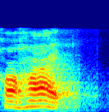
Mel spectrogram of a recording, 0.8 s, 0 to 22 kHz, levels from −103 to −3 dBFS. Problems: constant background noise, background conversations at intervals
